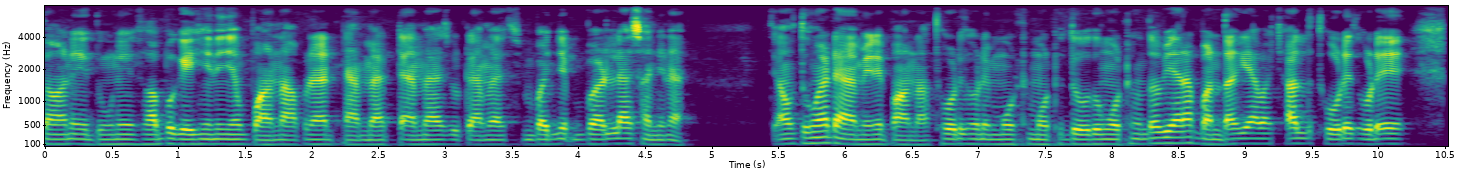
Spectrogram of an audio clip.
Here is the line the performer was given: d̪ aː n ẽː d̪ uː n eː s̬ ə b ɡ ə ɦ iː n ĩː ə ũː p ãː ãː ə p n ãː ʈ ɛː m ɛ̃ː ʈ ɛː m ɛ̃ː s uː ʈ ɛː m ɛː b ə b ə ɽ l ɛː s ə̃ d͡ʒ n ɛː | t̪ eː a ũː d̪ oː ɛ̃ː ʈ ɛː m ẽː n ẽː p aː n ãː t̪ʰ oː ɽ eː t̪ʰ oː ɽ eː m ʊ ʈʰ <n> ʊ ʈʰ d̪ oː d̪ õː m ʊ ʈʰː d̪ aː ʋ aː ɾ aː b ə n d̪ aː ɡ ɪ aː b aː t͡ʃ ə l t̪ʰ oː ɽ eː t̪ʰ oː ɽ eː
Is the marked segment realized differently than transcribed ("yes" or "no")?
yes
